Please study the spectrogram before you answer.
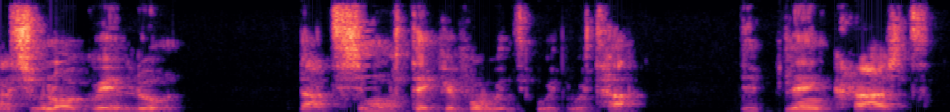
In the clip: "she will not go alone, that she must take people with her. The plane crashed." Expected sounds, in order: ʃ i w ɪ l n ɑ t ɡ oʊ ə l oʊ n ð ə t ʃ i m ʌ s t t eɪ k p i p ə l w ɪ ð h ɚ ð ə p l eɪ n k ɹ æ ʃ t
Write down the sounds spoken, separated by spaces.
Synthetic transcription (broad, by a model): ʃ i w ɪ l n ɑ t ɡ oʊ ə l oʊ n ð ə t ʃ i m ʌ s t t eɪ k p i p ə w w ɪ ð h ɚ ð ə p l eɪ n k ɹ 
